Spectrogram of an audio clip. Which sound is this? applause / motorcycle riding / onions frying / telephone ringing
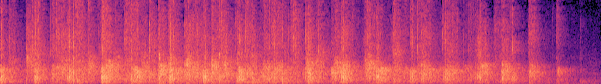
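applause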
